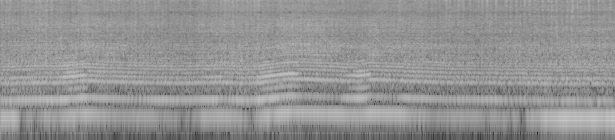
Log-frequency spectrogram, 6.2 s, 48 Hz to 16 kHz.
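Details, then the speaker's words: Ryobi RY251PH two-stroke trimmer power head, cold engine; buzzes at high revs, pitch sagging and recovering, dies when throttle released; carburetor has only high-speed adjustment, replacement carburetor and fuel hoses planned; stalls at idle, cause unconfirmed. "starts up pretty well but if I take my hand off of the gas it just dies out it's a cold engine"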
